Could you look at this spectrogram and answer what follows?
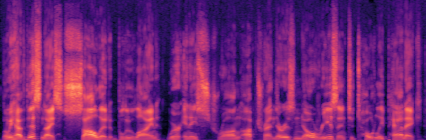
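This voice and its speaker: A man hosting his own market commentary channel, talking casually and energetically, his voice a little raspy from talking all day. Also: mid-range voice, moderate pace, no room sound, clean studio sound. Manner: energetic, animated, restarts and fillers. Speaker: crypto channel host.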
